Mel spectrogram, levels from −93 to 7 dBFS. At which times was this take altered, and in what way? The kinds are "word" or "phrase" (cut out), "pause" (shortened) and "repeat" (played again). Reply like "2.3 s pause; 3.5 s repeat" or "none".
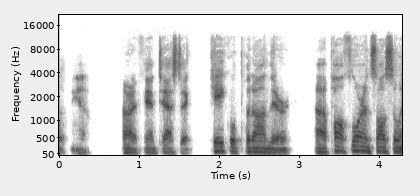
3.0 s pause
